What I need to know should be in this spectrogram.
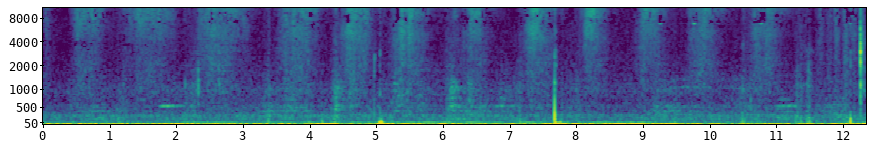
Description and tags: Combing wet hair, comb
Martina in bathroom combing her wet hair with a comb.
Part of Martina's Evening Routine pack.
Recorded with TASCAM DR-05
Signed 16 bit PCM
2 channels
You're welcome.
bathroom, comb, combing, evening, female, hair, hair-brush, high-quality, HQ, hygiene, wet-hair, woman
